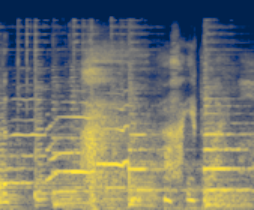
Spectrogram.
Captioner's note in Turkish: İç çekme sesi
